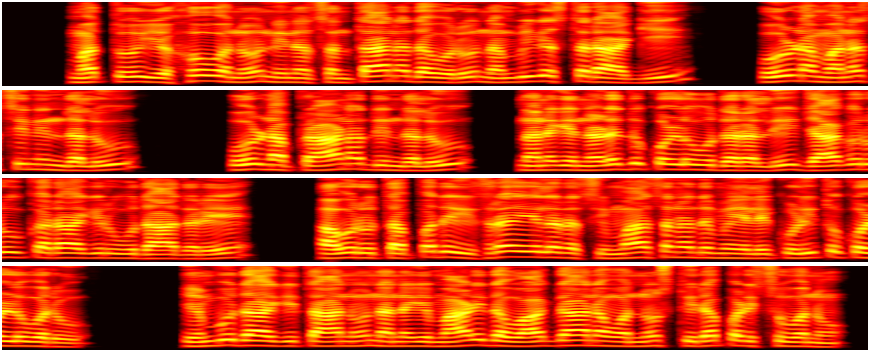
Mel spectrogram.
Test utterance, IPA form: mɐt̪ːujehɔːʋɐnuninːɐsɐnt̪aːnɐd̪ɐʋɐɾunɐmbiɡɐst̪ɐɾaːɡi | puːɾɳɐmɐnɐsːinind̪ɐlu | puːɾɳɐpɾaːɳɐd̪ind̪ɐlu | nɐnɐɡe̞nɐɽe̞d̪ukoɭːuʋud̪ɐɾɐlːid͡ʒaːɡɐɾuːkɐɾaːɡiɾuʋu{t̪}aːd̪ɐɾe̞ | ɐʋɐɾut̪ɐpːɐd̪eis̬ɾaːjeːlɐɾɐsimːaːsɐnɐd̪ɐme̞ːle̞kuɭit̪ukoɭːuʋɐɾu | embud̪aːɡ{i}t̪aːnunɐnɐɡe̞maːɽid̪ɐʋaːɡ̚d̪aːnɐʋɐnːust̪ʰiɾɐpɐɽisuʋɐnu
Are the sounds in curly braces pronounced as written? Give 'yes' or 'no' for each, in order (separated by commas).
no, yes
